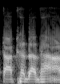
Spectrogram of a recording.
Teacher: ये मूर्धा से बोला जाता है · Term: ट वर्ग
